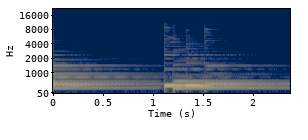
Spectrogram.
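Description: A ukulele chord rings and dies away, then a second, different chord is strummed about a second in and rings on.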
